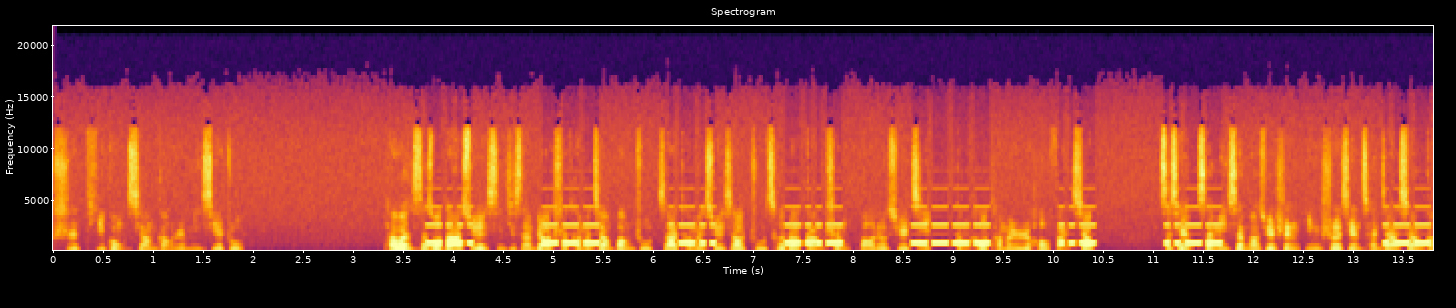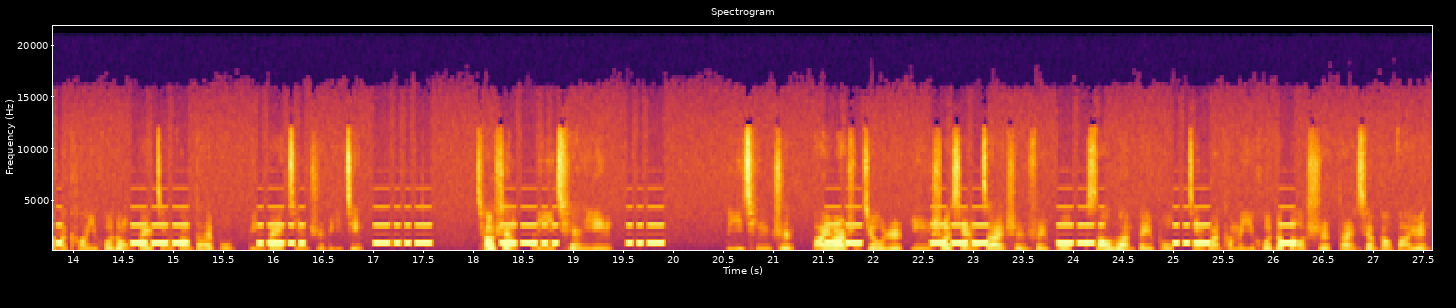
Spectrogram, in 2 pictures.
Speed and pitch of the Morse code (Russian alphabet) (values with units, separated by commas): 23 wpm, spaced as for 10 wpm, 880 Hz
